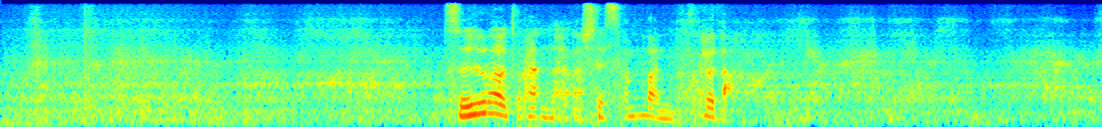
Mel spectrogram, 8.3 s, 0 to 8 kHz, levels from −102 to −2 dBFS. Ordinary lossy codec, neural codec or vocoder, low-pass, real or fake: none; codec, 16 kHz in and 24 kHz out, 0.8 kbps, FocalCodec, streaming, 65536 codes; 7.2 kHz; fake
